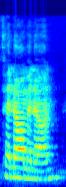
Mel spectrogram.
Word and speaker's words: phenomenon: patient impatient PA important you only need to be careful with words such as physics physician um physiology phobia phenomenon these words are uh heard as F but you're not going to write down the letter F you're going to write down pH these are all Greek words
